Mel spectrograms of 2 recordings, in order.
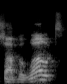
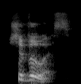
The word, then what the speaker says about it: Shavuot: And so if you're looking at the modern Hebrew pronunciation, it's Shavuot. If you want to stick with the traditional older Ashkenazic Hebrew pronunciation, it's Shavuos.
